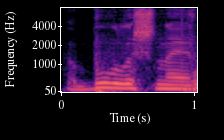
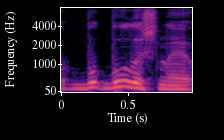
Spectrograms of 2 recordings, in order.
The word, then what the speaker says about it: булочная: Ну, десяток, может быть, полтора слов, в которых требуется произношение «ш» на месте буквы «ч». Это «что» и его производные, «конечно». Это скучно. – Скучно. Ну, вот яичница, булочная. – Двоечник. – Ну, двоечник. Но булочная уже иногда произносит и так, и так.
